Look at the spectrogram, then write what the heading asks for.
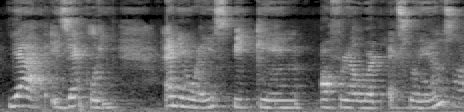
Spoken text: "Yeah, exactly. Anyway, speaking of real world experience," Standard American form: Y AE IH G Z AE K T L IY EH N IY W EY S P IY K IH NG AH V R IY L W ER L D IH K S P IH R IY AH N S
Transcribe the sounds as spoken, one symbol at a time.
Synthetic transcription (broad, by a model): Y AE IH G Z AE K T L IY EH N IY W EY S P IY K IH NG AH F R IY L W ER D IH K S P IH R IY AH N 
